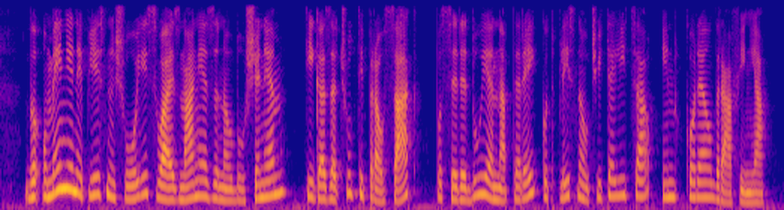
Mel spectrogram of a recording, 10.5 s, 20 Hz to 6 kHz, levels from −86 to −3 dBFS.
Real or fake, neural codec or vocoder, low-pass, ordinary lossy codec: fake; codec, 24 kHz, 0.9 kbps, WavTokenizer, medium speech release version 1; 5.4 kHz; none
